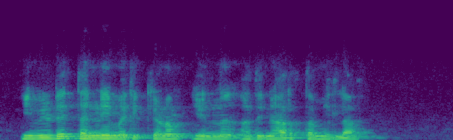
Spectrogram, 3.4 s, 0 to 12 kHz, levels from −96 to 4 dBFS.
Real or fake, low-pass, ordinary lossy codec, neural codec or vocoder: real; 7.2 kHz; Opus, 24 kbps; none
